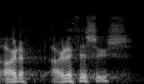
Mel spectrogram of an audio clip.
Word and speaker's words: artificers: They gave it to the workmen that wrought in the house of the Lord to repair and amend the house, even to artificers. How do you say that word, Mark? Huh? Artificers, okay.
